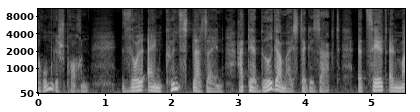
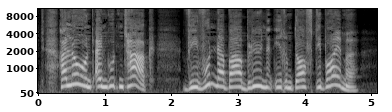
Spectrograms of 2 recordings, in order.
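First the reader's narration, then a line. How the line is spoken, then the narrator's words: Calling from window. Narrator (German): ruft aus dem Fenster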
